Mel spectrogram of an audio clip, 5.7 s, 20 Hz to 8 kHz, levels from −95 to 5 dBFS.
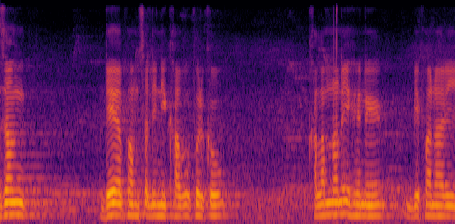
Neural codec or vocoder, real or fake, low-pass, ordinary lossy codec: none; real; 7.2 kHz; none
